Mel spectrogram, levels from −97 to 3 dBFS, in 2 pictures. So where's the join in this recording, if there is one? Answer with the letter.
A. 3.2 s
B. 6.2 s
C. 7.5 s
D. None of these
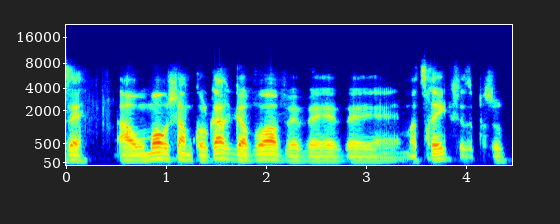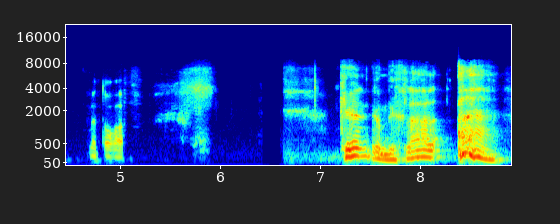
C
